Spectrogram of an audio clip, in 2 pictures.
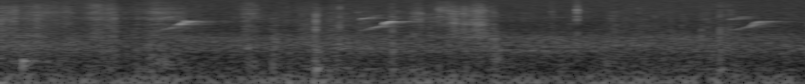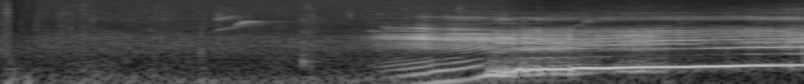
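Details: Horned cattle on a pasture, bellowing through half the night and again in the morning: a steady low rumble with a bird's short repeated chirps, then a deep, drawn-out bellow that swells and rises in pitch with rich harmonics.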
